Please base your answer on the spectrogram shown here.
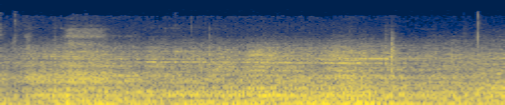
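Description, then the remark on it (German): Low-flying airplanes from Düsseldorf Airport roar steadily overhead near the airport, a loud, continuous engine rumble with broad high-frequency hiss filling the whole stretch, no voices present. “Und wie ihr wahrscheinlich jetzt im Hintergrund hört, gleich fliegen hier sehr tief die Flugzeuge vom Düsseldorfer Flughafen.”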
